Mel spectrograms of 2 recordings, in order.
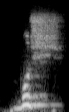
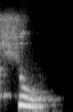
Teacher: its voiceless because my vocal cords are held apart from each other when the air passes through there is no vibration the vocal chords post alveolar the tip of the tongue touches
